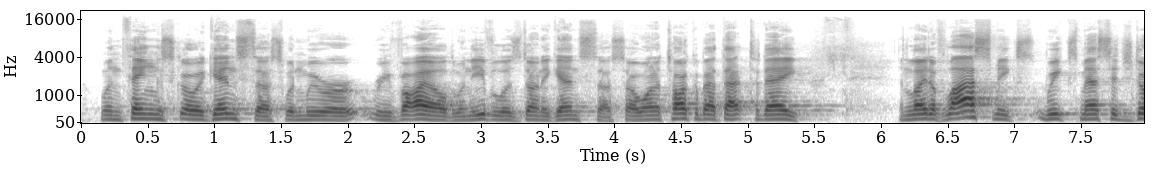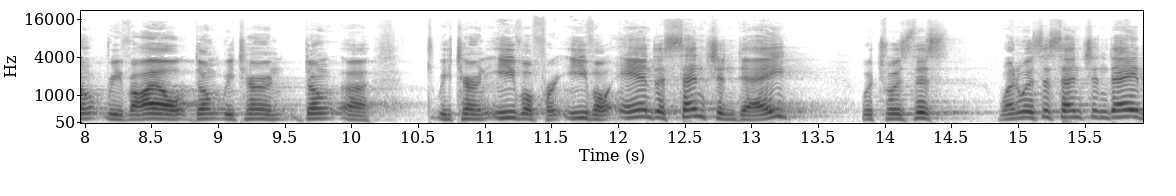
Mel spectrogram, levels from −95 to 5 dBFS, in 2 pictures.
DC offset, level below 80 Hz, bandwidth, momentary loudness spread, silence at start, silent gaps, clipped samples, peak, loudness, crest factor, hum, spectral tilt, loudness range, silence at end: under 0.1%; -78 dBFS; 16 kHz; 11 LU; 0.15 s; none; under 0.1%; -8 dBFS; -28 LUFS; 20 dB; none; -5 dB/octave; 4 LU; 0 s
